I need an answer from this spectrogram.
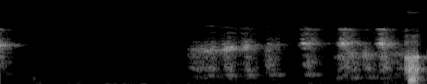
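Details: Loud frogs heard through a slightly open door during a live meditation session: one brief note, a short silence, then a run of rapid, pulsed, rattling croaks in several bursts.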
